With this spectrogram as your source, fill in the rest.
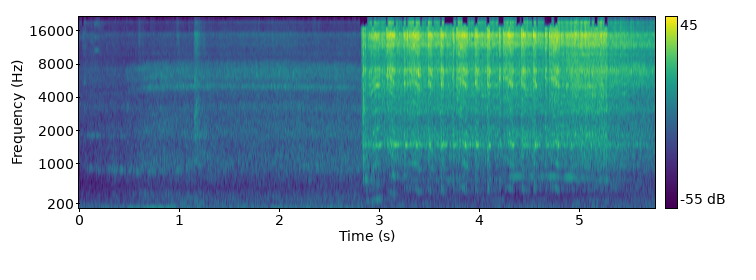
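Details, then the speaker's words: On a VAZ-2113 that overheated after long high-rpm driving and nearly stalls at idle: it catches after about three seconds of cranking, then idles lumpy with an uneven thump about three a second; one cylinder seems to be misfiring. "Заводится, конечно, нехорошо, как будто в одном цилиндре проблема."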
